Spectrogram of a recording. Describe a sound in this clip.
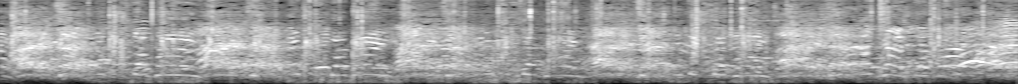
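A large crowd of men chants slogans loudly in unison outdoors.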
